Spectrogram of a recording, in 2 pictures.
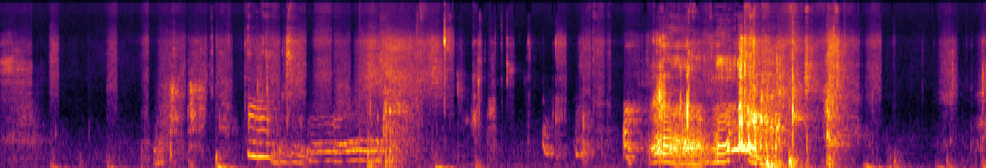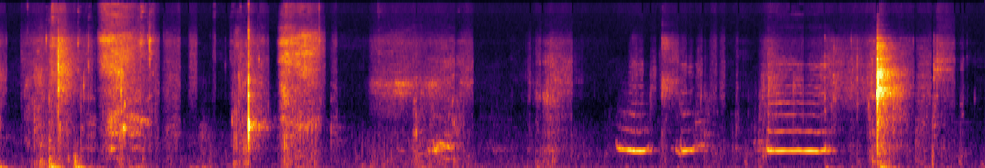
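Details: German Shepherd and a Staffy in a morning play fight: bursts of rough growls and grumbles, then short high whining notes near the end, separated by quiet gaps.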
